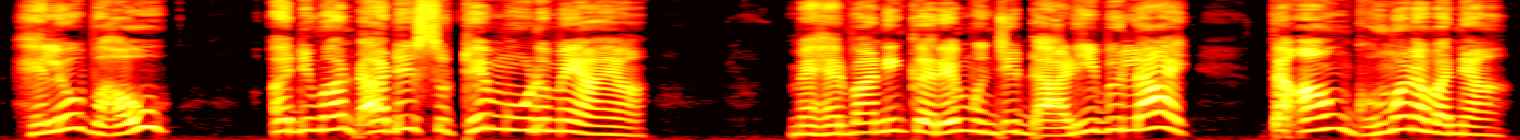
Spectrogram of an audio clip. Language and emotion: Sindhi, happy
